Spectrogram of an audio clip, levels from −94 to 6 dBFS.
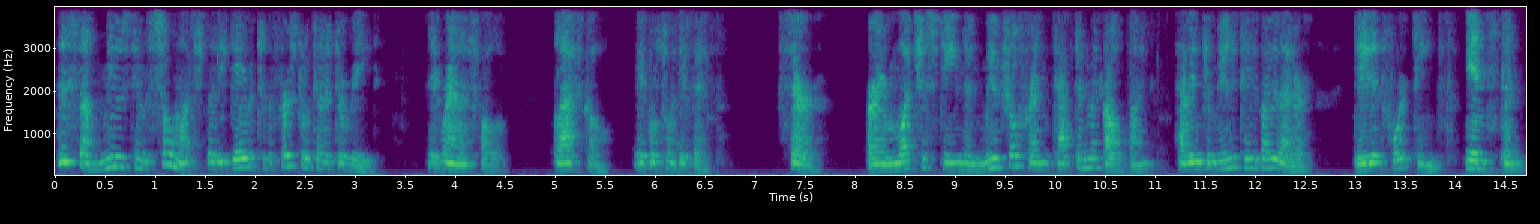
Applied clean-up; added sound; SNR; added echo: neural separator model SepFormer DNS4.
